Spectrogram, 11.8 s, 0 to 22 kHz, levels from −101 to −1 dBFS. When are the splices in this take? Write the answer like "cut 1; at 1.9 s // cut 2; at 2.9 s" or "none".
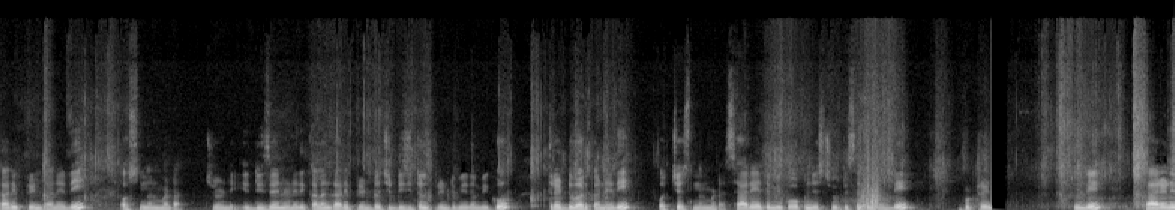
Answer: cut 1; at 10.0 s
